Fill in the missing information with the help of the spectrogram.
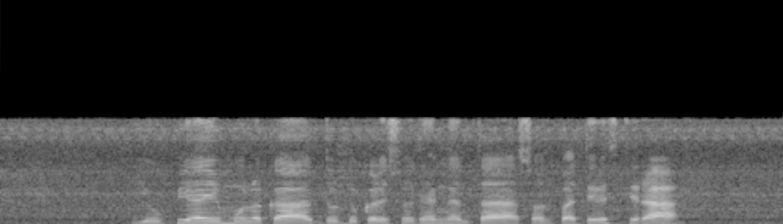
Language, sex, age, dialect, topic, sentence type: Kannada, male, 18-24, Dharwad Kannada, banking, question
